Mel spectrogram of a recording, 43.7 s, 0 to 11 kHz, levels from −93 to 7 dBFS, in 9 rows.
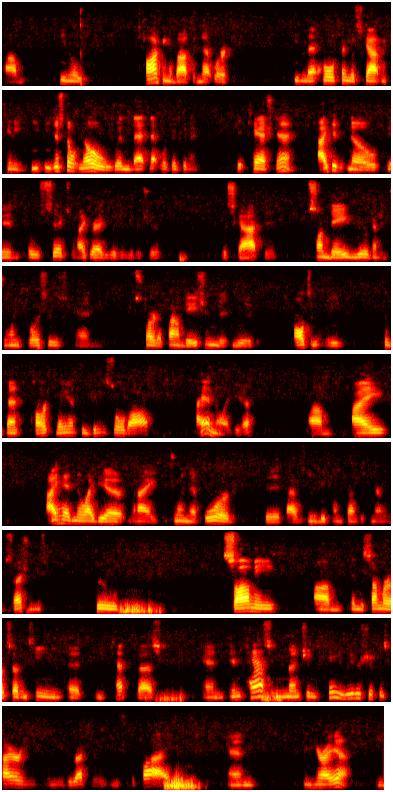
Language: English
